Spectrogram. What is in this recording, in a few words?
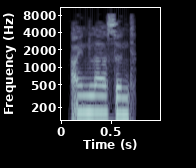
"einlassend", German; adjectives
